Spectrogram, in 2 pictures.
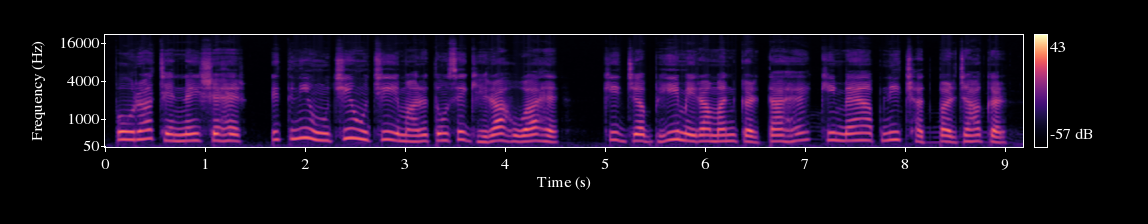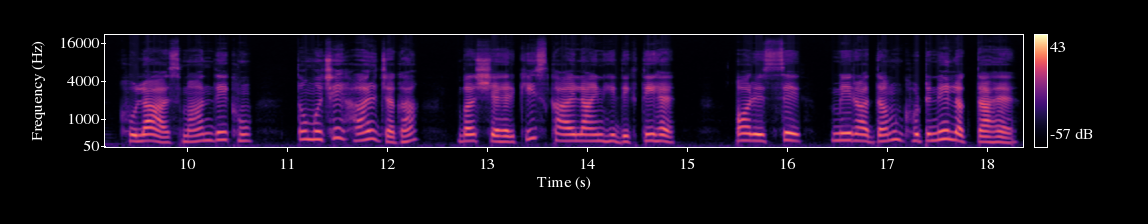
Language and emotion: Hindi, sad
